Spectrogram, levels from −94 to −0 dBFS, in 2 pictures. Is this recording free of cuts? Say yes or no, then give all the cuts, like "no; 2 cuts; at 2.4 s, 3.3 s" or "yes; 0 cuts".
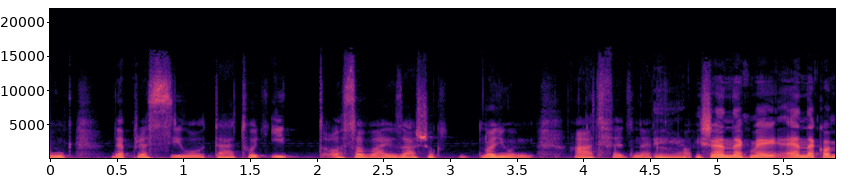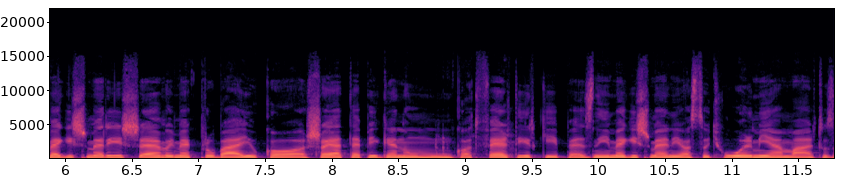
no; 2 cuts; at 4.8 s, 6.7 s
